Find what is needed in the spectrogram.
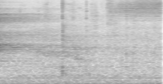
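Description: Steady background hiss with a faint low hum, and one light click about a second in.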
